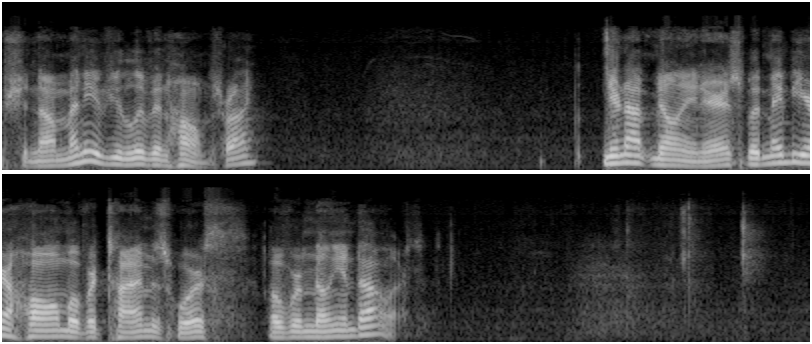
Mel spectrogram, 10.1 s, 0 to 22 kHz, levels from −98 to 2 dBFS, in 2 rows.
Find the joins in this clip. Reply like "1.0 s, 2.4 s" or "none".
none

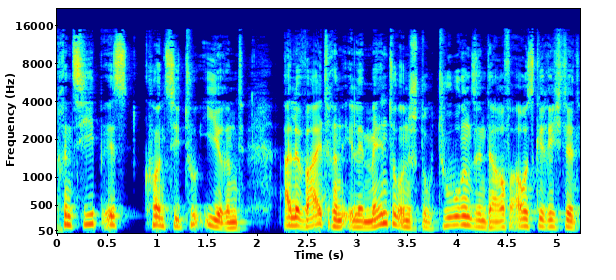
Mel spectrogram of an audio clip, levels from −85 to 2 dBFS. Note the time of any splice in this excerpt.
none

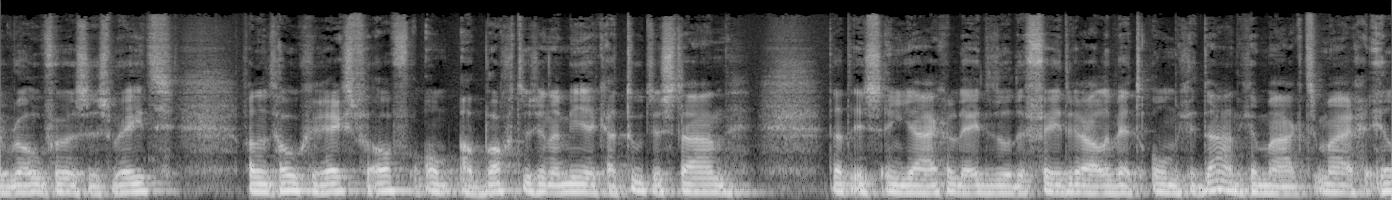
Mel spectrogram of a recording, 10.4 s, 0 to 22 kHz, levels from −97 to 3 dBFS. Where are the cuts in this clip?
3.1 s

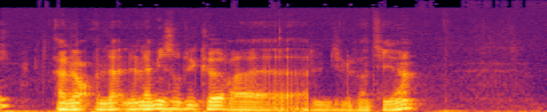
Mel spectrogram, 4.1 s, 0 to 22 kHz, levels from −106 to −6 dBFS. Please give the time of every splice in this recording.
2.3 s

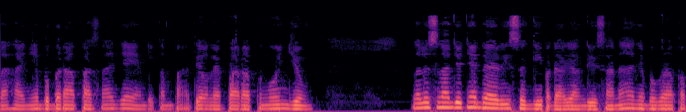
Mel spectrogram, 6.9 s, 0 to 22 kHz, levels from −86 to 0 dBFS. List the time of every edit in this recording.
5.4 s

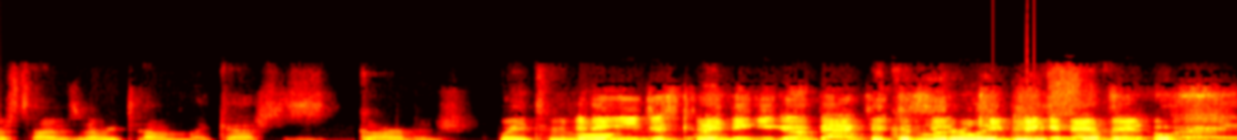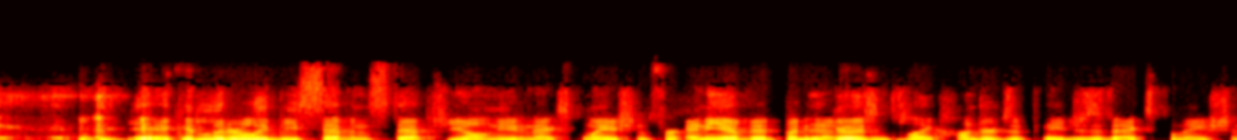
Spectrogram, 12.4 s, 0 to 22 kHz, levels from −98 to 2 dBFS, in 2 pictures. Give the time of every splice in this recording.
none

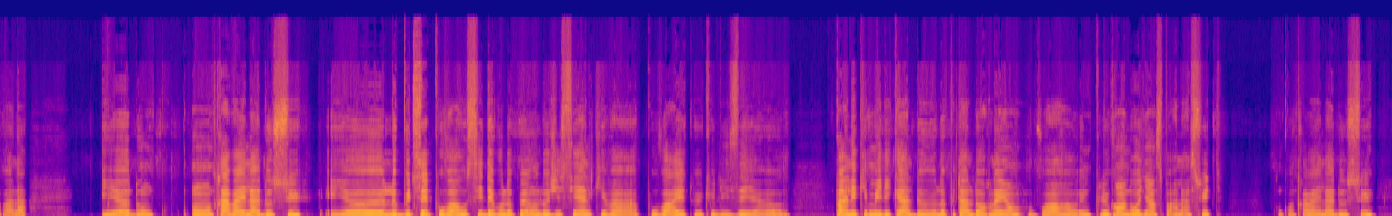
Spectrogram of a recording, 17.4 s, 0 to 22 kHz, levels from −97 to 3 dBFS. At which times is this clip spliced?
none

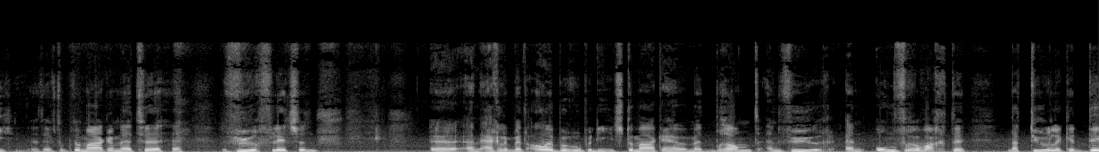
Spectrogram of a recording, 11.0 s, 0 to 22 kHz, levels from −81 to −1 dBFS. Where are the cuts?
none

